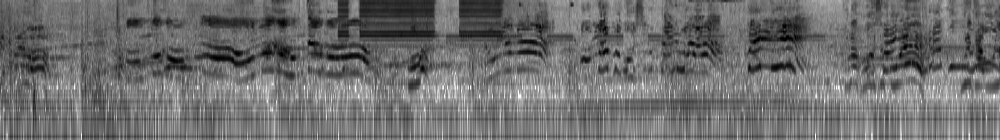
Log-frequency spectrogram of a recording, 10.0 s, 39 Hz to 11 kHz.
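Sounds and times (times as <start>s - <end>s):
crowd commotion: 0.0s - 10.0s.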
